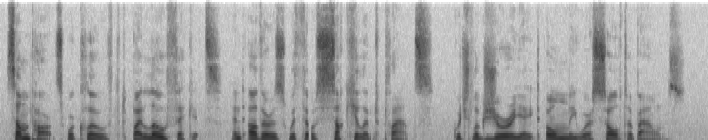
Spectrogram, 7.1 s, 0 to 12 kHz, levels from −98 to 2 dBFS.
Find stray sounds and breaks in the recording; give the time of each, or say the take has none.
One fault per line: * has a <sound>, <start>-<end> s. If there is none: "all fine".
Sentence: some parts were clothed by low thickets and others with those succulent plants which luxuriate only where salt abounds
* has a dropout, 3.1-3.1 s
